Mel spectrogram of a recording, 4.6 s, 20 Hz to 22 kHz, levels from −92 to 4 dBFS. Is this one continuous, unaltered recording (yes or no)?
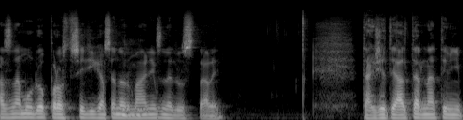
no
